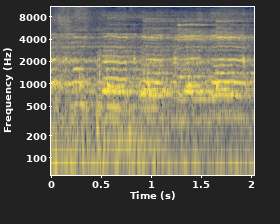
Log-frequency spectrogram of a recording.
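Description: Music with a singing voice carrying a wavering melody over a steady backing.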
